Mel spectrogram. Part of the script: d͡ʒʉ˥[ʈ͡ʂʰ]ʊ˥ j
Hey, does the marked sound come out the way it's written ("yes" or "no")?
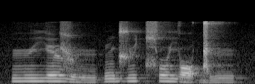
no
